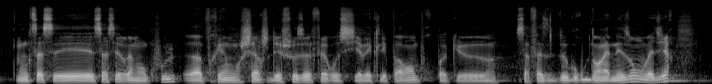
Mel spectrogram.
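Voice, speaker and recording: A man with an unremarkable speaking voice talks at a fairly quick pace. His pitch is fairly low and his intonation fairly even. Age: 20s. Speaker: civic service volunteer. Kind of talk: casual chat.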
